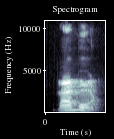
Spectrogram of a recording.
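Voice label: "mamot", Malay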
